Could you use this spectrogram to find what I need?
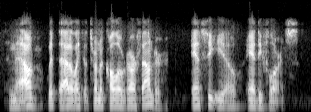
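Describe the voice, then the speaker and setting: At a fairly quick pace, a man talks in an ordinary speaking voice. His pitch is medium. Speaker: investor relations host opening an earnings call. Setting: conference call.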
